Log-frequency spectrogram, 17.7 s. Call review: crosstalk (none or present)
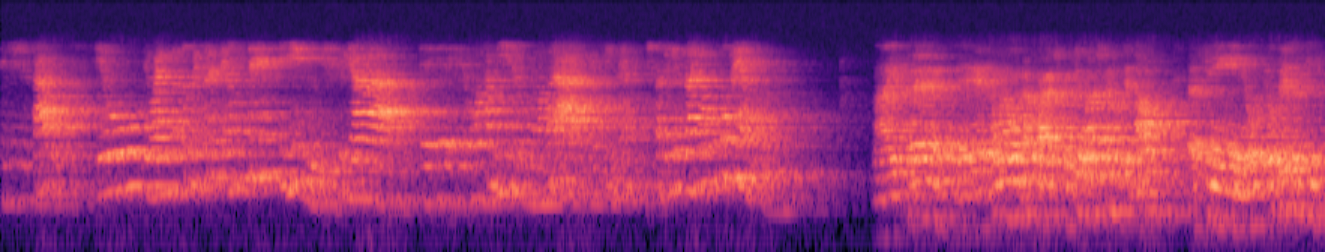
none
